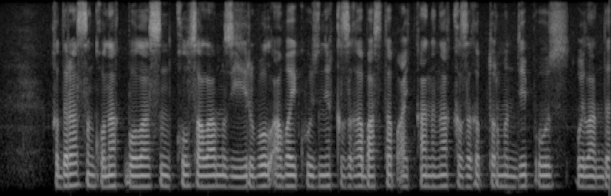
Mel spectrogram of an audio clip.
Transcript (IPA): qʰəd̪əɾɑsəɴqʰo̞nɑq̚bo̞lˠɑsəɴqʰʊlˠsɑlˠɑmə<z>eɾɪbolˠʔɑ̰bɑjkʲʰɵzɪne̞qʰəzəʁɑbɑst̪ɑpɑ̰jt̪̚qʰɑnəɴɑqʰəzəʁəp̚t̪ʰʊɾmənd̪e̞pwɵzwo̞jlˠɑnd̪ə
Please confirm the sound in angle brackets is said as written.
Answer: yes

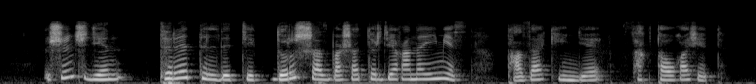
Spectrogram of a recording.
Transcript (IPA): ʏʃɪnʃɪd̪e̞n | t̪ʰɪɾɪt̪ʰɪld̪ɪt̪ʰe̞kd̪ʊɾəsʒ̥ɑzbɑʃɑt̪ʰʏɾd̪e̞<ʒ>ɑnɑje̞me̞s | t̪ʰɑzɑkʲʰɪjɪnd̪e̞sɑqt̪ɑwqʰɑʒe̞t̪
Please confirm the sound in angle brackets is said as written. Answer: no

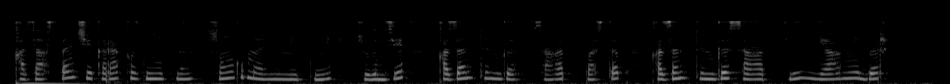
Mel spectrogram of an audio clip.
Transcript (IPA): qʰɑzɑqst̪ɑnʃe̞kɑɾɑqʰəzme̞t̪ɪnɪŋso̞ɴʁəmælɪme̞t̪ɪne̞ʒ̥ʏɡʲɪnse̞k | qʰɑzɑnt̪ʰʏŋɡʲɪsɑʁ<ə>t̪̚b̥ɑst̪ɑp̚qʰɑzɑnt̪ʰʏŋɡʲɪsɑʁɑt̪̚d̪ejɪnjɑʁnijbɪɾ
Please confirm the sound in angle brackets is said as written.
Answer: no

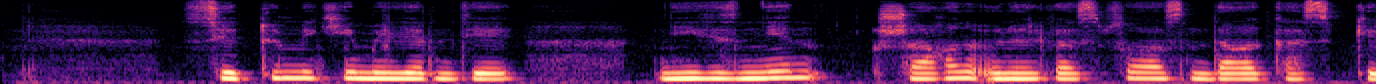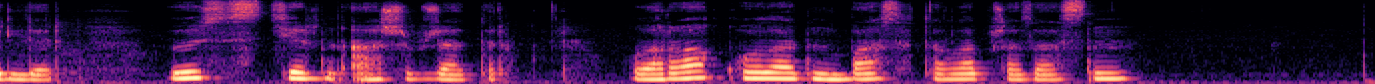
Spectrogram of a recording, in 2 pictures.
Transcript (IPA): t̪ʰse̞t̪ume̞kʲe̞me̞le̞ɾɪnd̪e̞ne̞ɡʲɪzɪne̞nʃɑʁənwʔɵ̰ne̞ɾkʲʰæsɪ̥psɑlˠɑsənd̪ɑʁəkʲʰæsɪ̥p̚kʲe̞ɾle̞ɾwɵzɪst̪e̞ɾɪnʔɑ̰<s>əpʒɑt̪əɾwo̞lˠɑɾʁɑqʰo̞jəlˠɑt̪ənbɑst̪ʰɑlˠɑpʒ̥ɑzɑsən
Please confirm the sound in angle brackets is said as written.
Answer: no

